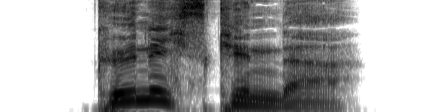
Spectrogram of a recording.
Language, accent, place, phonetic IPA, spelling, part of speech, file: German, Germany, Berlin, [ˈkøːnɪçsˌkɪndɐ], Königskinder, noun, De-Königskinder.ogg
- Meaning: nominative/accusative/genitive plural of Königskind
